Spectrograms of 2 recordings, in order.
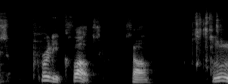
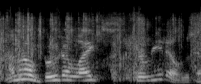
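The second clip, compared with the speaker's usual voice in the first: playful high voice; 8 semitones higher than usual. Real, not acted. Joking about Buddha and Doritos.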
